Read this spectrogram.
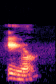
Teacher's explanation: the h is mute meaning it has no sound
